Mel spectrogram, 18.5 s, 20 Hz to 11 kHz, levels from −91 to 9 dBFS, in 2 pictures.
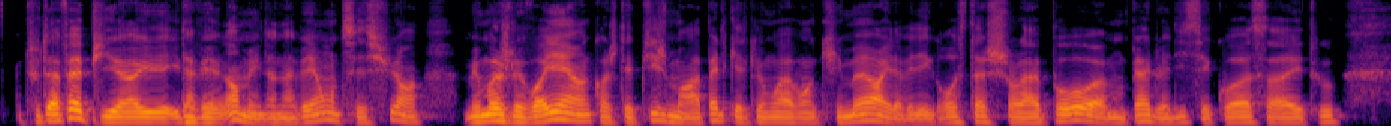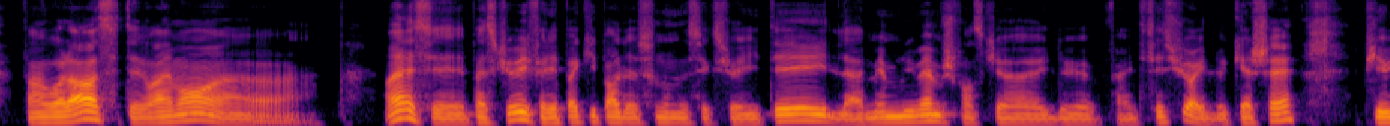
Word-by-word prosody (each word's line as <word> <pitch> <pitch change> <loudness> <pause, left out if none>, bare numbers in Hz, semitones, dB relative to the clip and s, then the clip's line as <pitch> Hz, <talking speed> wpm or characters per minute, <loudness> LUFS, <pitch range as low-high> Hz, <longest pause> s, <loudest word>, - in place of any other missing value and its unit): Tout - - -9
à 125 -1 +6
fait, 175 -1 +6
puis, 105 -5 +1
heu, 100 0 +4
il 95 -2 +3
il 100 - -1
avait 95 -1 0
non, - - +2
mais 105 -7 -1
il 85 +1 -4
en 85 - -3
avait 105 +7 -1
honte, 135 -3 -2
c'est 95 -6 -5
sûr, 90 - -3
hein. 105 0 -4 0.3
Mais 105 - 0
moi, 125 +3 +7
je 120 - +1
le 105 - +3
voyais, 115 +10 +5
hein, 120 -3 +2
quand 105 -4 -4
j'étais 95 +1 -5
petit, 135 +9 -5
je - - -4
m'en 100 -4 0
rappelle, 120 +8 -2
quelques 100 -3 -6
mois 100 0 -2
avant 95 -1 -3
qu'il 95 +2 -8
meure, 125 +3 +3
il 95 - -2
avait 80 0 -4
des 80 - -3
grosses 100 +4 -5
taches 105 -1 -3
sur 100 - -4
la 95 0 +1
peau, 125 +7 +2
heu, - - -1
mon 90 0 -5
père 120 +8 -1
lui 90 - -5
a - - -4
dit: 95 - -7
«C'est 95 -5 -8
quoi 100 +3 -1
ça?» 95 -2 -2
et 90 - -3
tout. 110 +3 -8 0.5
Enfin, 95 0 0
voilà, 110 +11 +8
c'était 95 -8 -5
vraiment, 120 +7 +3
heu, 85 -2 -4 0.9
ouais 170 +1 +6
c'est 85 -7 -3
parce 95 +1 -3
qu'il 145 +2 +3
fallait 95 -4 -1
pas 105 +3 -2
qu'il 110 +2 -8
parle 100 -2 0
de 90 - -3
son 95 +3 -8
homosexualité, 90 +7 0
il 115 - -2
l'a 80 0 -3
même 100 +3 0
lui-même, 120 +3 +2
je - - -7
pense 90 -3 -9
que, - - -8
heu, 85 -2 -4
il 80 - -8
de 85 -2 -7
enfin 75 - -12
il 80 - -12
c'est 100 - -6
sûr, - - -1
il 85 -1 -5
le 80 - -8
cachait. 130 - 0 0.4
Puis 100 - -2
il - - +5
y - - +5
100 Hz, 290 wpm, -24 LUFS, 90-115 Hz, 0.9 s, voilà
